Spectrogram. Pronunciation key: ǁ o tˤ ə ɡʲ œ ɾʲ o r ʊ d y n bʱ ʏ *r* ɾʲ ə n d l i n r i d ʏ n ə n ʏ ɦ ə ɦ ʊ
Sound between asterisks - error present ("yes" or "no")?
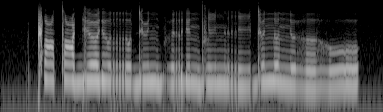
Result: no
